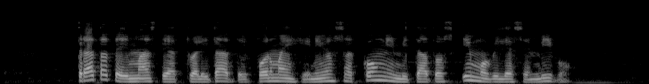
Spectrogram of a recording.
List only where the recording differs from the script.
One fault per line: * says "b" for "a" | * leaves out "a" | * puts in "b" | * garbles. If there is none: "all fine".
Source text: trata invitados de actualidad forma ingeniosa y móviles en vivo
* says "temas" for "invitados"
* puts in "de"
* puts in "con invitados"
